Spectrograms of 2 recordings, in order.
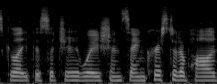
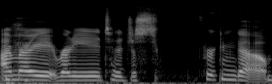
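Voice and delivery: usual speaking voice

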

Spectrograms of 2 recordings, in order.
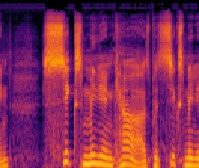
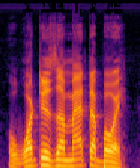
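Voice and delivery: put-on Indian accent, loud; 5 dB louder than usual. Telling a joke, voicing the doctor from India, in an Indian accent. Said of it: "said in every Indian accent".

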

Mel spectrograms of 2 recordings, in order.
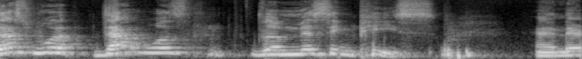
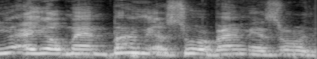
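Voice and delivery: ordinary talk, nothing marked

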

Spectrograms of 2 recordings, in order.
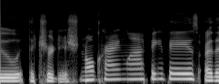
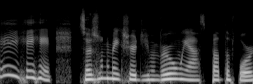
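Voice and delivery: put-on passive-aggressive tone, higher; 4 semitones higher than usual. Retelling how a friend spoke to a waiter about a fork: imitating a passive-aggressive friend. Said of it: "passively aggressively".

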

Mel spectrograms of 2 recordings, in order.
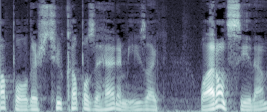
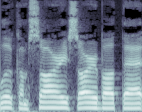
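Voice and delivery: re-enacted yell, higher pitch; 4 semitones higher than usual. Retelling apologising to golfers they nearly hit: retelling a yelled apology. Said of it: "I'm yelling like".

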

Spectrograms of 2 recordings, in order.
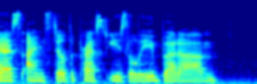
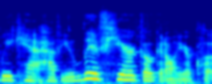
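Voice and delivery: ordinary delivery

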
